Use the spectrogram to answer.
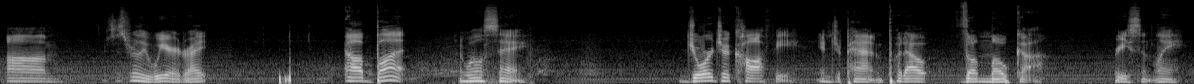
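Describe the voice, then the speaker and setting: A young man giving relaxed, rambling commentary over gameplay, full of fillers and restarts. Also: medium pitch, slow, gravelly, pauses often, slight background noise. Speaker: gaming commentator. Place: home, recorded in post.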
